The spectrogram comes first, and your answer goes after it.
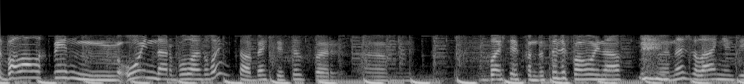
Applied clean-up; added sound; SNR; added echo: none; none; none; none.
